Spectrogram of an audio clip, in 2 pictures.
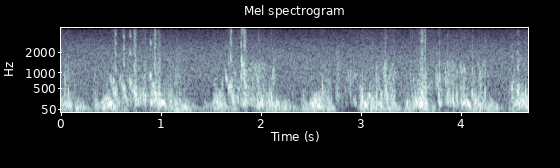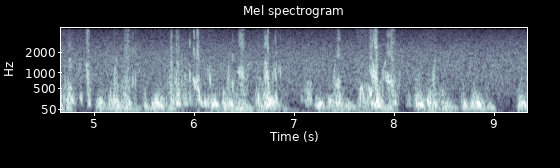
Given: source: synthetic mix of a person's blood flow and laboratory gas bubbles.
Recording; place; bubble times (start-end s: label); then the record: Doppler ultrasound of blood flow; precordium
0.00-0.11 s: bubbles
0.42-1.12 s: bubbles
1.50-2.15 s: bubbles
2.56-2.71 s: bubbles
2.81-3.42 s: bubbles
3.48-4.28 s: bubbles
4.46-4.99 s: bubbles
5.17-5.43 s: bubbles
5.62-6.23 s: bubbles
6.36-6.88 s: bubbles
7.05-7.19 s: bubbles
7.33-7.50 s: bubbles
7.62-8.07 s: bubbles
8.11-8.52 s: bubbles
From the record:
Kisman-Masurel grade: 333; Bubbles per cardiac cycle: rolling drumbeat, 9 or more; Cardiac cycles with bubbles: 50 to 99%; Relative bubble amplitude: loud (0.450 to 0.775); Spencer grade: 3 (all of the cardiac periods contain showers or single bubble signals, but not dominating or overriding the cardiac motion signals); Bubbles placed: anywhere in the cardiac cycle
